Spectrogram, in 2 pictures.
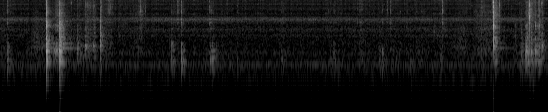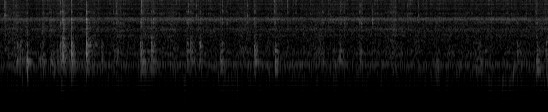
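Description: Faint small clicks and ticks of a soldering iron and pliers working a resistor lead onto a circuit-board pin, with two louder sharp clicks about half a second in and about five seconds in.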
